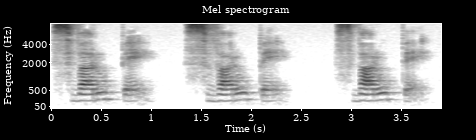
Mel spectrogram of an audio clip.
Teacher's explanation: The flat line lengthens the oo sound, and the E is pronounced a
